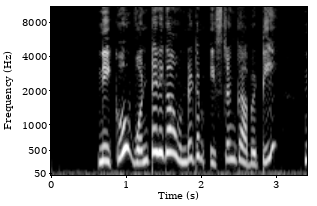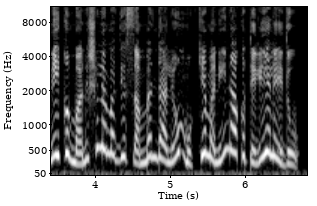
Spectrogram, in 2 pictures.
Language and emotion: Telugu, surprised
